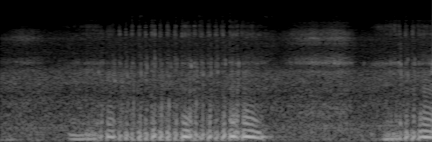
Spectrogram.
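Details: English Bulldog snoring.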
